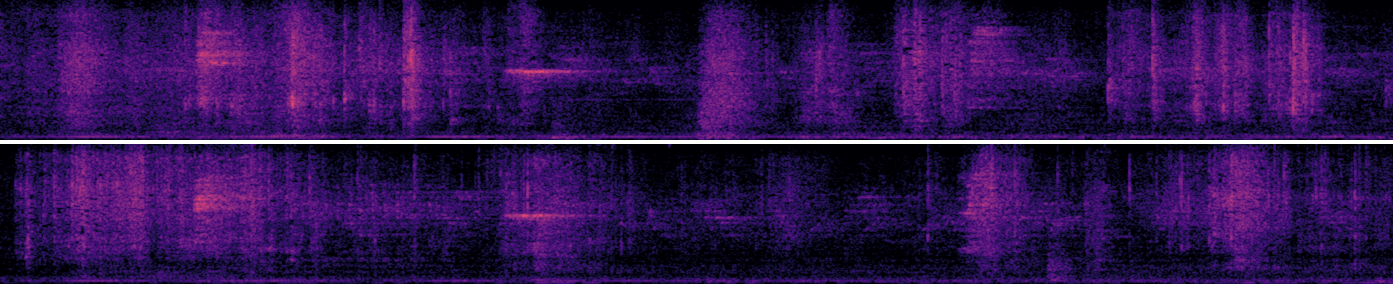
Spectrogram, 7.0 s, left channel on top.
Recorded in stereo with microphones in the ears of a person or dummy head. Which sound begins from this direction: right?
A bird, at 0.5 s.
